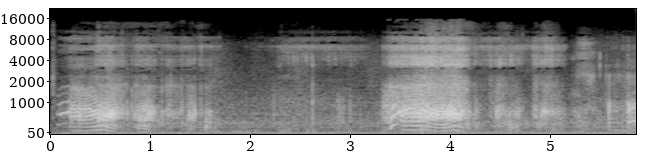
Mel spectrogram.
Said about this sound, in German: Na, auch schon müde? Oder können Sie bei dem Sägewerk, das die Kollegen da drüben veranstalten, gar nicht erst ans Einschlafen denken? Schnarchen kann ganz schön nerven. Also vor allem bei den anderen.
